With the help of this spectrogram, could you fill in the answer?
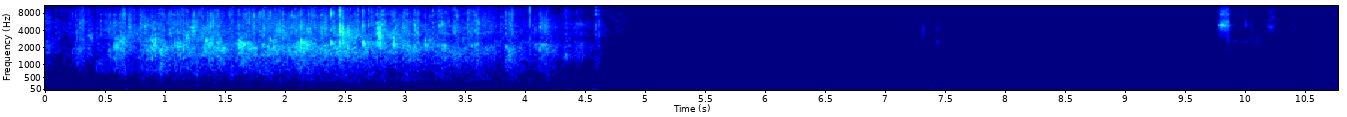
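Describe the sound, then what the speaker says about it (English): An audience applauds for fifth grader Diane Hurtado at a sheriff's office recognition event: a loud, dense burst of clapping that fades away after about five seconds, followed by two brief, quieter snatches of sound. "a round of applause for Diane Hurtado"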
